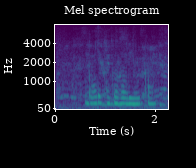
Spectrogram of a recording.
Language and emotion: Russian, neutral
